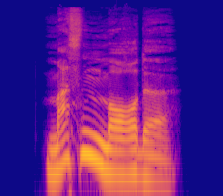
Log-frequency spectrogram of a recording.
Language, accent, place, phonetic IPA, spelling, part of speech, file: German, Germany, Berlin, [ˈmasn̩ˌmɔʁdə], Massenmorde, noun, De-Massenmorde.ogg
- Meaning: nominative/accusative/genitive plural of Massenmord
